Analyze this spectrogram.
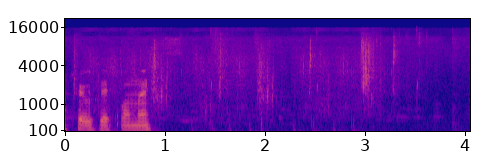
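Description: Blocks of earth crunch and crumble as they are broken.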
